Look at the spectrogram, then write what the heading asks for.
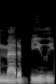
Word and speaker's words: Matabele: and that is the Matabele tribes, or the Netabele, depending on your pronunciation. I think that the technical, like the native African pronunciation is Netabele, but the kind of anglicized version is Matabele.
